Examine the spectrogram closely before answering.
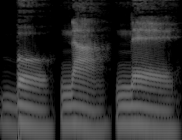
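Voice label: "bonane", concatenated syllables; Affixing experiment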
